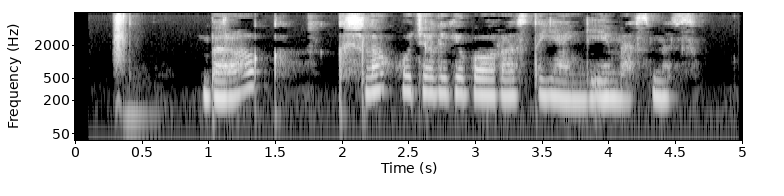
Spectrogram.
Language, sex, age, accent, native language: Uzbek, female, 18-24, Andijon, Uzbek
